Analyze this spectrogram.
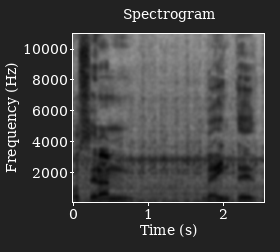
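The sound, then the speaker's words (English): The heavy diesel engine of a John Deere excavator idles at a desert cemetery in Juarez with a steady, low rumbling drone throughout, while a voice speaks in short bursts over it. “Cemetery worker Gerardo Martinez leans against his idling John Deere excavator.”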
